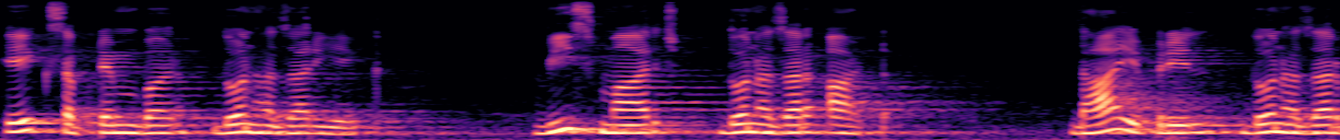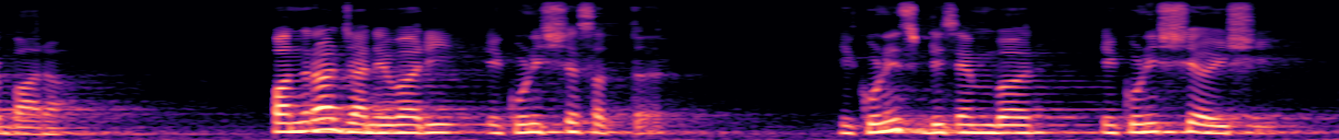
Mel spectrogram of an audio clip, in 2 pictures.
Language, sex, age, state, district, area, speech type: Goan Konkani, male, 18-30, Goa, Bardez, rural, spontaneous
